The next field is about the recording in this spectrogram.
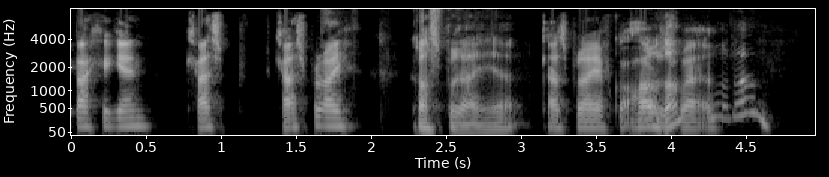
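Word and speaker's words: Casparij: So, I've got, how do you pronounce the Man City right back again? Kasperai, yeah.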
